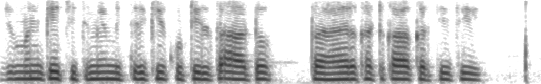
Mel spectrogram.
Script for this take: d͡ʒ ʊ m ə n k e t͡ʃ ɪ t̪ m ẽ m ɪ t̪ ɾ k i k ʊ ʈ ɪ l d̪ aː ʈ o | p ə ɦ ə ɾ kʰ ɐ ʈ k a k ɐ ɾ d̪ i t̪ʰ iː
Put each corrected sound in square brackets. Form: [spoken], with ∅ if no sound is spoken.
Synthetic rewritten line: d͡ʒ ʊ m ə n k e t͡ʃ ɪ t̪ m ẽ m ɪ t̪ ɾ k i k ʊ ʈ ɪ l [t̪] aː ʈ o | p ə ɦ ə ɾ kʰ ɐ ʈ k a k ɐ ɾ [t̪] i t̪ʰ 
